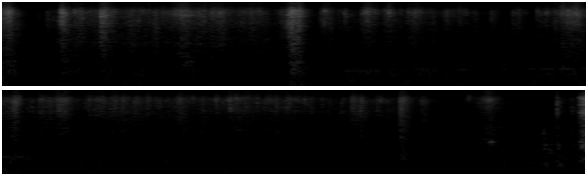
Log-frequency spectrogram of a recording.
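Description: Someone rummaging through small plastic toy accessories: faint rustling with a few sharp clicks and knocks, one about three seconds in and another near the end.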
